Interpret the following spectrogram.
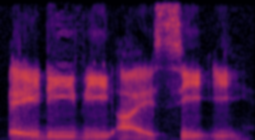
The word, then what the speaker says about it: advice: at the spelling of advice here it is a d v i c e advice and you must have come across another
